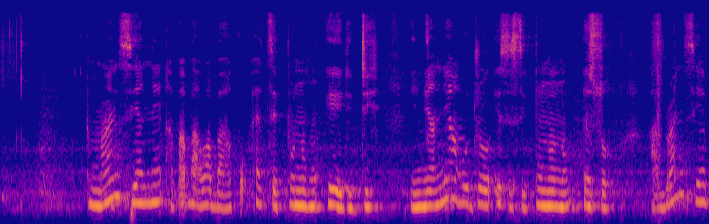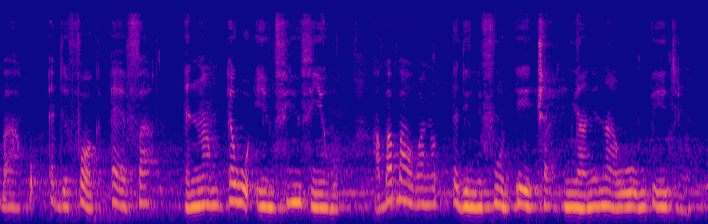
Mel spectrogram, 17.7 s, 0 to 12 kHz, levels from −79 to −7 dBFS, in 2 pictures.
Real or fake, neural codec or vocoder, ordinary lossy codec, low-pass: fake; vocoder, 22.05 kHz, 80 mel bands, Vocos; AAC, 48 kbps; 9.9 kHz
